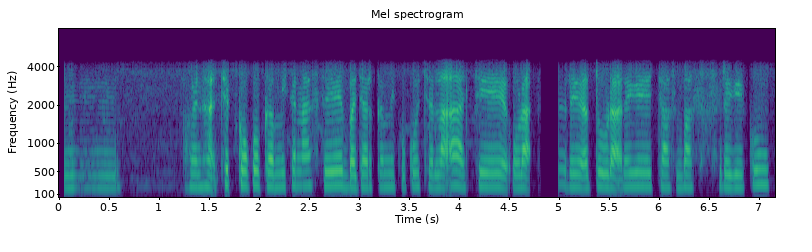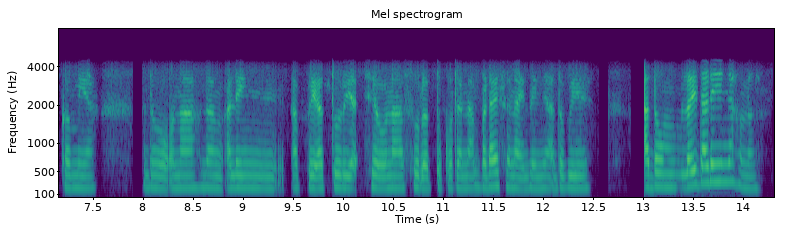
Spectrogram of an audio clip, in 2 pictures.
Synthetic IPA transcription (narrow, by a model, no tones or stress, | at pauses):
hɔjɛnɦaʔt͡ʃɛt̪̚kɔkɔkəmikanasɛbad͡ʒaɾkəmikɔkɔt͡ʃəla̰ʔat͡ʃɛɔɽaʔ | ɾɛət̪uɔɽa̰ʔɾɛɡɛt͡ʃasbasɾɛɡɛkɔkəmiaad̪ɔɔ̰naɦɔnaŋa̰lɛɲapɛət̪uɾɛjaʔt͡ʃɛɔnasuɾət̪ukɔɾɛnaʔbaɖajsanaʔ̚ləɲaad̪ɔbɛ | ad̪ɔmləjd̪aɽɛəɲaɦɔnaŋ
